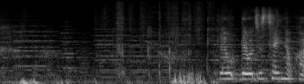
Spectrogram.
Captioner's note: paper scrapping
